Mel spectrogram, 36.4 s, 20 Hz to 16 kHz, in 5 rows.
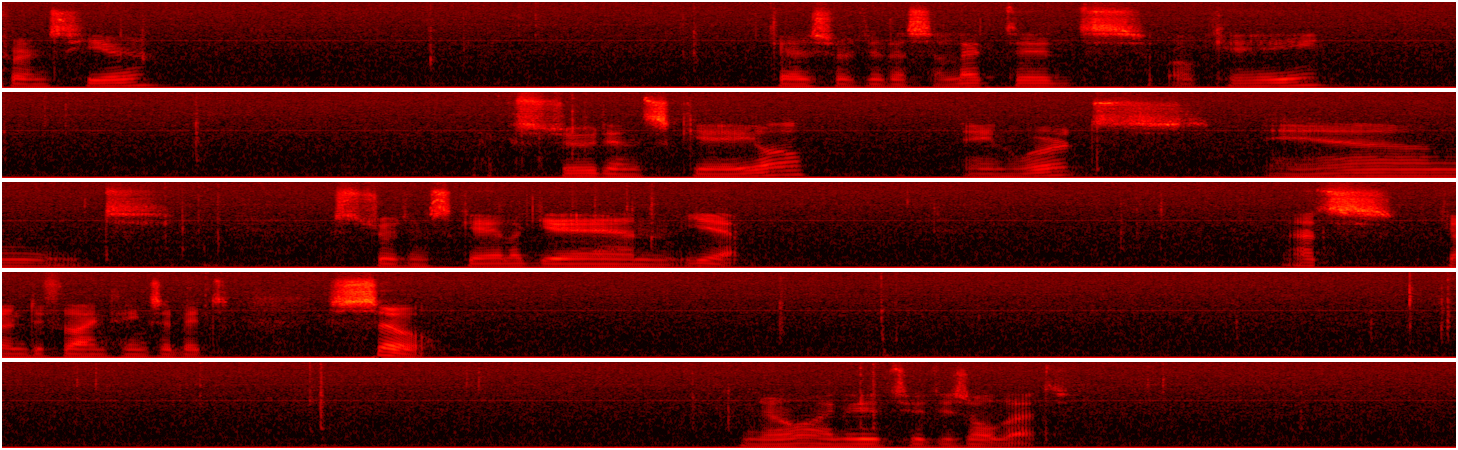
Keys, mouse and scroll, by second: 0.6 Escape, 1.4 ctrl+z, 2.5 right click, 3.2 shift+s, 4.4 click, 7.4 alt+shift+right click, 9.8-10.1 typing, 14.9 click, 15.3 e, 15.5 s, 17.3 click, 17.6 Tab, 18.1 middle click, 20.2 Tab, 20.7-21.1 scroll up 1, 21.1 middle click, 22.7 right click, 23.4 shift+right click, 26.1 j, 27.9 middle click, 29.0 ctrl+Tab, 29.4 click, 29.9 right click, 30.6 x, 31.3 click, 32.6 ctrl+z, 34.7 click, 35.5 middle click.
